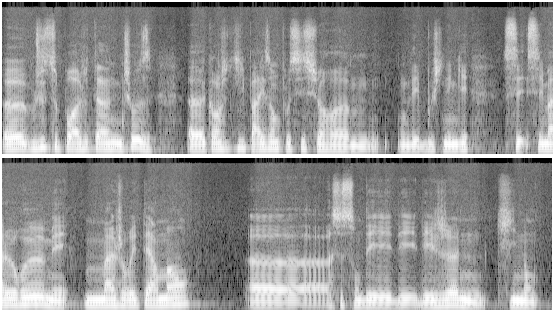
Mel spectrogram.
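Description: A man's medium-pitched voice at a very slow pace, broken by long, frequent pauses. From French Guiana (Kourou). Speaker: stage actor. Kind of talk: interview.

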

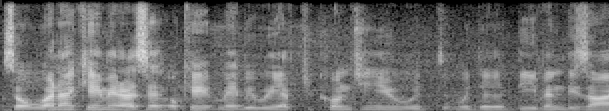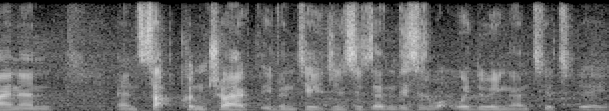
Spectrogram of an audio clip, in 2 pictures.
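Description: A man with a Hungarian accent talks at a very fast pace. His pitch is fairly high and his intonation monotone and flat. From Hungary. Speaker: event agency founder. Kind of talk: casual interview. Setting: event show studio booth.

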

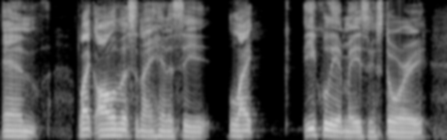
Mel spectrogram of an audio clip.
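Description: A man speaks at a medium pitch. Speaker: podcast host. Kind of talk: interview. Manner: casual, friendly.

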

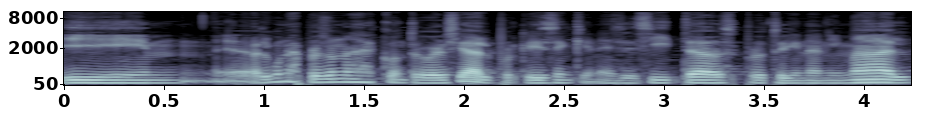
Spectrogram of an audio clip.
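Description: With a normal speaking voice, a man of medium pitch talks at a fairly quick pace with ordinary pitch variation. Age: 30s. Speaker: fitness and nutrition youtuber. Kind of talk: video commentary.

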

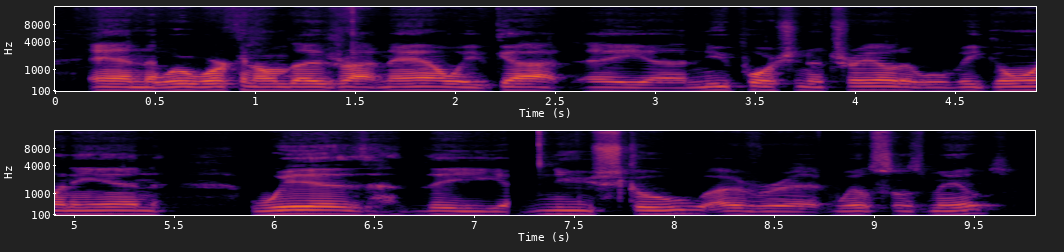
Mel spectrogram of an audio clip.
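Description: A man with a Southern US accent speaks in a monotone, flat intonation. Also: medium pitch for a man, fairly slow pace. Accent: Southern US, noticeable. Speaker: county parks director. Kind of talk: casual interview.

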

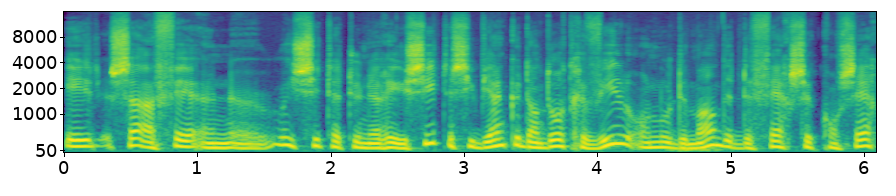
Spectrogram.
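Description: In a very clean recording with a silent background and a dry, close sound free of echo, a man speaks at a fairly slow pace, somewhat breathy, with lively intonation. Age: 60s. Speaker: pastor and organist. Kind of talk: radio interview.

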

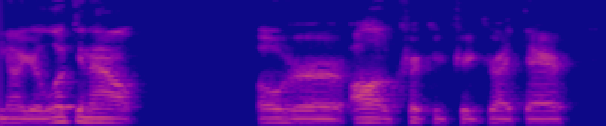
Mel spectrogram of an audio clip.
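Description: On a very clean recording with a silent background, a man with an ordinary speaking voice talks at a moderate pace and fairly low pitch. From Colorado. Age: 20s. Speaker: army special forces trainee. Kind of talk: casual interview.

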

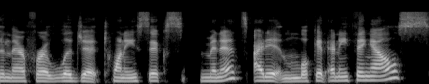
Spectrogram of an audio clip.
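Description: A woman with a normal speaking voice talks at a fairly slow pace and a fairly low pitch, with ordinary pitch variation. The background is quiet. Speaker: podcast host. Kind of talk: casual chat.

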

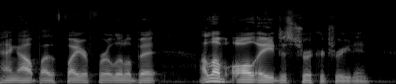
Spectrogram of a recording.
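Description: A man with an American accent speaks in a normal speaking voice, fairly low in pitch and fairly even in intonation. His pace is fairly quick, and the recording is very clean with a silent background. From US Midwest (Detroit). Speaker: podcast co-host. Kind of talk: casual chat.

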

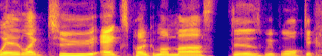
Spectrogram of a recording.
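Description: A man talks with lively intonation at a moderate pace. His tone is bright and sharp. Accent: Australian. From Australia. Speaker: podcast guest. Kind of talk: casual chat. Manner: animated.

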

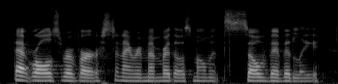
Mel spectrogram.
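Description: This woman has an unremarkable speaking voice, fairly low in pitch. She talks at a fairly quick pace. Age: 30s. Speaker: podcast co-host, mother. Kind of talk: casual chat.

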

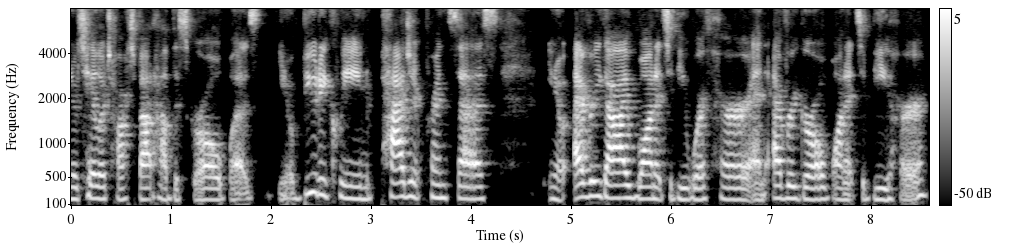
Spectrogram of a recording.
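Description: A woman's fairly low, fairly even voice with vocal fry at a fairly quick pace, in a very clean recording with a silent background. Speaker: podcast host. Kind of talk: casual chat.

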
